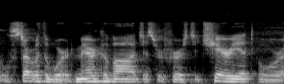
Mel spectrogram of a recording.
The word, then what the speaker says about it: Merkabah: doesn't have something called a doggish so it's pronounced America vow with a V sound but if you type it in Google for whatever reason you'd want to do that it's about the bee as in America bah so like I said it refers to a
